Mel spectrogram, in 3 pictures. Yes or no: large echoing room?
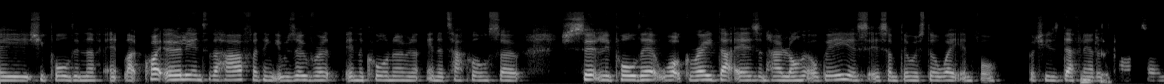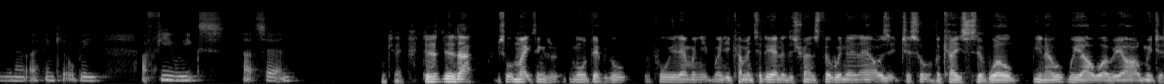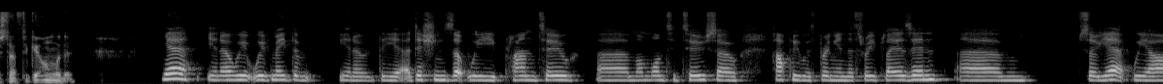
no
